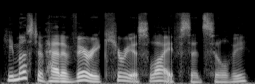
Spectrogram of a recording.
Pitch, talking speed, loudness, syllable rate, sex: 155 Hz, 235 wpm, -17 LUFS, 5.3 syllables/s, male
